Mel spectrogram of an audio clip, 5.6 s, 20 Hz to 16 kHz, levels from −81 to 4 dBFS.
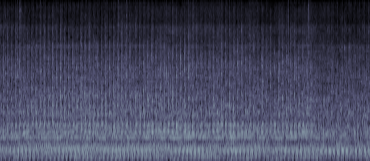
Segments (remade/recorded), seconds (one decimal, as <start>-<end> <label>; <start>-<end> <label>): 0.0-2.0 recorded; 2.0-5.6 remade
